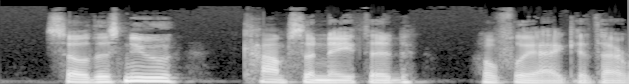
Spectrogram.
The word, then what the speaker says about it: compsognathid: I can't remember how long ago I realized that it wasn't pronounced compsognathid, but compsognathid.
